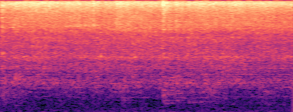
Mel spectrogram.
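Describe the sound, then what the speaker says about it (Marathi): Drumstick pods fry in hot oil with a steady, bright sizzle and a faint stirring scrape partway through, close up and uninterrupted by voices. "शेंगाला छान फ्राय करायचं तेलामध्ये."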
